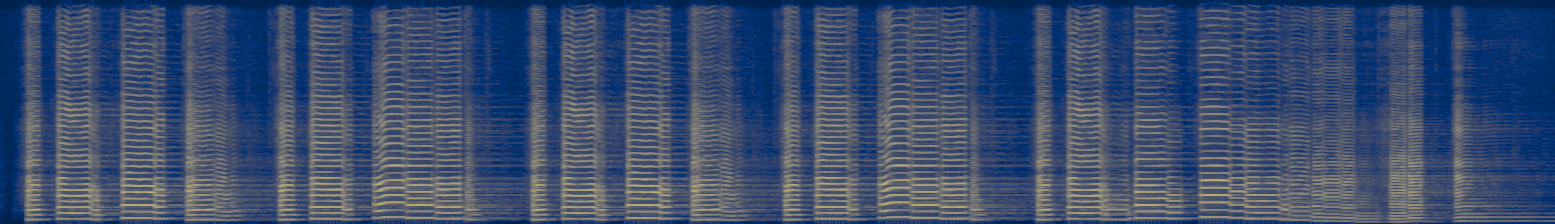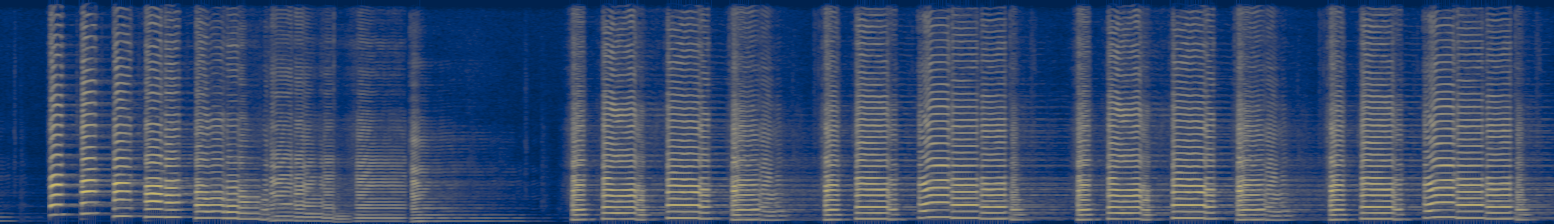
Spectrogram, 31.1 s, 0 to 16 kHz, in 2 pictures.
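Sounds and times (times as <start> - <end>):
street saxophone playing groovy soul: 0.2 - 31.0.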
